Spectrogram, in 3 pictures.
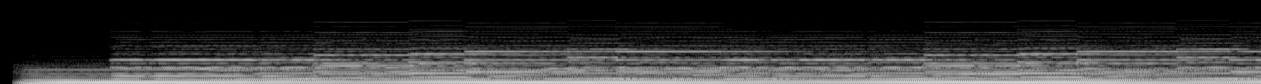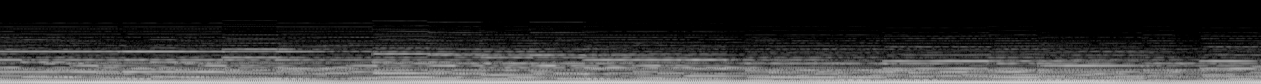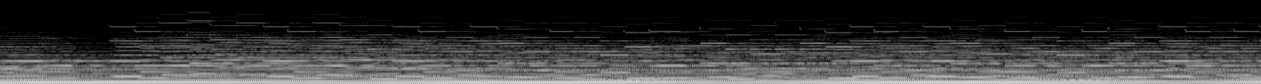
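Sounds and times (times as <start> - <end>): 
chorale prelude: 0.2 - 37.8.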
